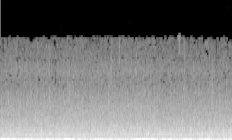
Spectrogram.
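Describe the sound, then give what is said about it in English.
Rain falls outdoors in a thunderstorm, a soft, steady, even hiss of drops with no distinct individual impacts. “have stepped outside into the rain and thunder, you might be able to hear”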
